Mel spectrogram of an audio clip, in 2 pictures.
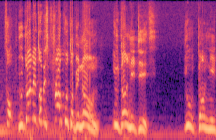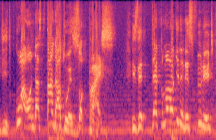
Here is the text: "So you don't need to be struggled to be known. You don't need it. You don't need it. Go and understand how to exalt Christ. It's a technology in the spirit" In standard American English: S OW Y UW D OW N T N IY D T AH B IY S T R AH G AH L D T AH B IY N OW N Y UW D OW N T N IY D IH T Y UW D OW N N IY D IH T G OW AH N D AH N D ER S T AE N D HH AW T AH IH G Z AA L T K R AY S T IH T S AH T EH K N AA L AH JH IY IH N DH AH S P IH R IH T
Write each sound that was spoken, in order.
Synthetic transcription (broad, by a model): S OW Y UW D OW N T N IY D T AH B IY S T R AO G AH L T AH B IY N OW N Y UW D OW N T N IY D IH T Y UW D OW N N IY D IH T G OW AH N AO N D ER S T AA N D HH AW T AH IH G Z AA T K R AY S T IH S AH T EH K N AA L AH JH IY IH N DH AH S P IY R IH T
